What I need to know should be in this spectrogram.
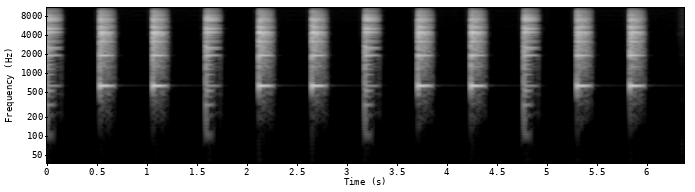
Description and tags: A loop of the waltz rhythm from a Yamaha PSS-130 toy keyboard. Recorded at default tempo with a CAD GXL1200 condenser mic.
